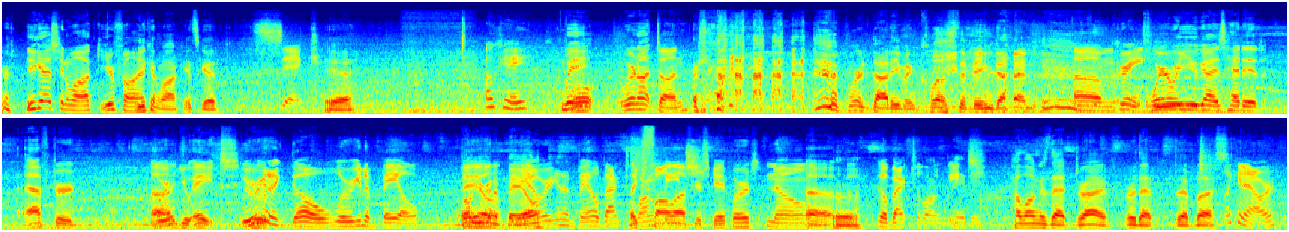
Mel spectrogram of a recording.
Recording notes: Recorded in front of Grand Central Market in Downtown Los Angeles.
